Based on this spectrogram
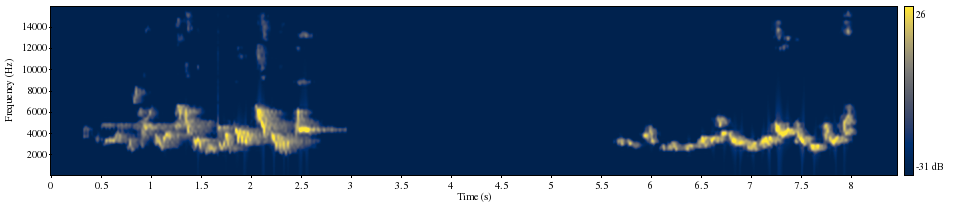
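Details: Two separate warbled phrases from a warbling vireo, each lasting two to three seconds. They are made of quick, buzzy-edged, tumbling high notes and are separated by several seconds of silence.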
